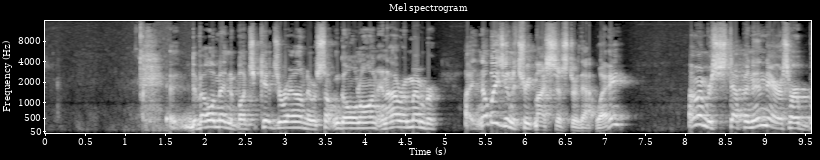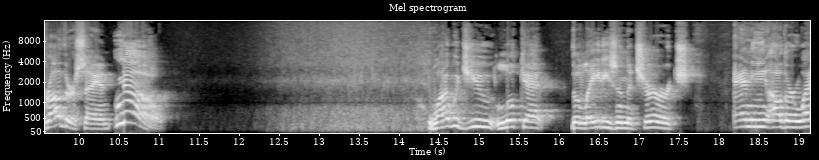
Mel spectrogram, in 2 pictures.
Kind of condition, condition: setting, large echoing room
